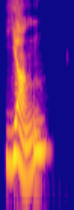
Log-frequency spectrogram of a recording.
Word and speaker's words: Jung: So he decides to write his young analyst spelled J-U-N-G-I-A-N. It's pronounced young, like the word.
